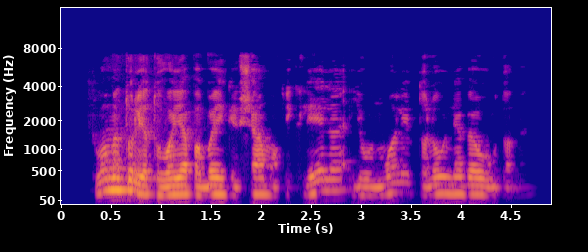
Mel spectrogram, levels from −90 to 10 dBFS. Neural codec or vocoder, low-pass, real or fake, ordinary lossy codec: none; 7.2 kHz; real; MP3, 64 kbps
